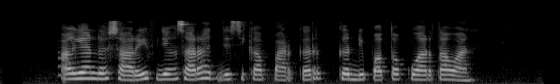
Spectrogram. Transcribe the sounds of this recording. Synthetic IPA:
ʔa̰liandosaɾifd͡ʒɨŋsaɾat̪̚d͡ʒəsikaparkərkɨrdipɔt̪ɔkuwart̪awan

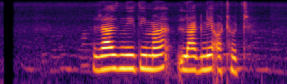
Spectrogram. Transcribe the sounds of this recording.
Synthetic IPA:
rad͡znit̪imalaɡneʔʌʈʰoʈ

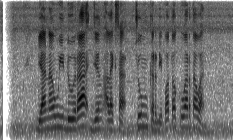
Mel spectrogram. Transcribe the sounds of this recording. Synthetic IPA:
dianawiduɾad͡ʒɨŋa̰lɛksat͡ʃuŋkɨrdipɔt̪ɔkuwart̪awan

